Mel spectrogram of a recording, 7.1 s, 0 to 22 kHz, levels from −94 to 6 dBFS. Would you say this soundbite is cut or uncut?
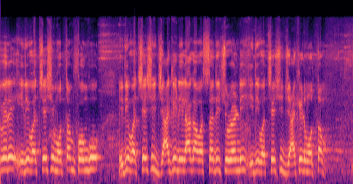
uncut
